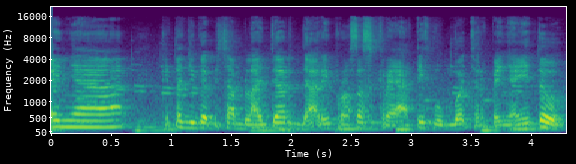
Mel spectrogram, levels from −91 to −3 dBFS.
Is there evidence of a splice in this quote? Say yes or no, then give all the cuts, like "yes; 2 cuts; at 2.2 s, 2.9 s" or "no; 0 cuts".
no; 0 cuts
